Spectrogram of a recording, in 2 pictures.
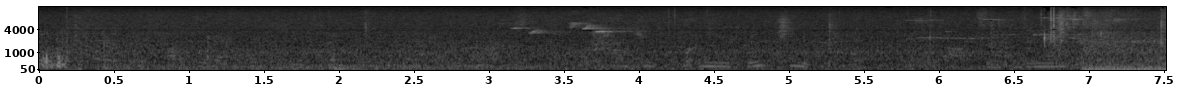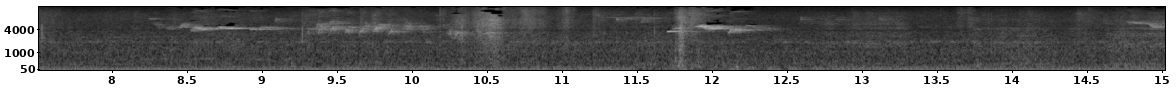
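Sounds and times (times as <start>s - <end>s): small birds chirping: 2.6s - 15.0s
steady low rumble: 6.9s - 15.0s.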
